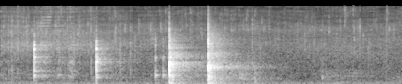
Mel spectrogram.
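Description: Pieces of cut seekh kebab scraped off a wooden board into a wok of hot oil, with a few sharp knocks against the pan, the two loudest about two seconds in, and a light frying sizzle that fades to a faint hiss.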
